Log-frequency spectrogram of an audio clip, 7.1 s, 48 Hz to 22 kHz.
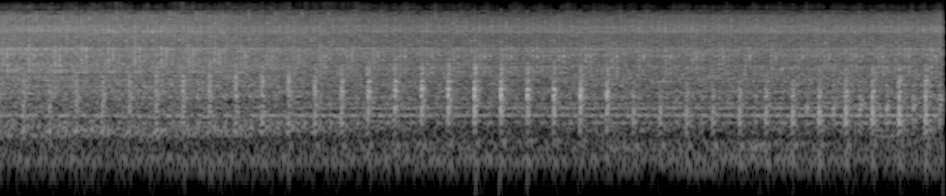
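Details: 2007 Dodge Charger 2.7 at idle with a loud, very regular sharp metallic knock about 2.5 per second after oil ran fully low on the interstate; persists after new lash adjusters, engine cleaning, plugs, valve cover gaskets.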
